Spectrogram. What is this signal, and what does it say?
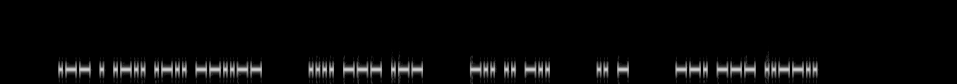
Morse code, heard as a keyed tone, about 34 wpm, 700 Hz. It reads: WELL, HOW DID IT GO?
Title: 2x Word-Spacing - Sentences from Top 200 Words - 35wpm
